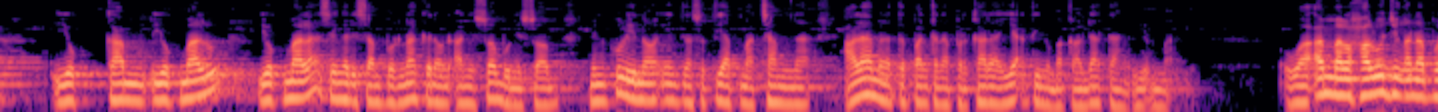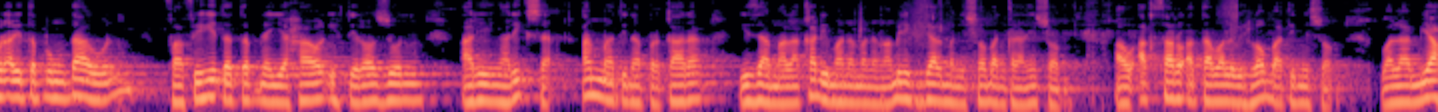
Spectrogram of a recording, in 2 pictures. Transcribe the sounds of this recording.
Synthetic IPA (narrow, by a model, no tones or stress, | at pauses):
jukamjʊk̚malujʊk̚malasəɦiŋɡadisampurnakənaunʔa̰nisɔbunisɔb̚ | mɪnkulːinaʔint̪inasət̪iap̚mat͡ʃamnaʔa̰lamənət̪əpankanapərkaɾaja̰ʔt̪inubakaldat̪aŋḭj̰əma̰ | waʔamːalħalud͡ʒɨŋanapʊnaɾit̪əpʊŋt̪aʊnfafiɦit̪ət̪əp̚najaħaulɪ̰ht̪iɾɔzʊn | ʔaɾiŋaɾiksa̰ | ʔamːat̪inapərkaɾa | ʔizamalakadimanamanaŋamilɪk̚d͡ʒalmanisɔbankananisɔp̚ | ʔawʔa̰k̚θaɾɔʔa̰t̪awaləbɪɦlobat̪inisɔ̰p̚ | walamja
